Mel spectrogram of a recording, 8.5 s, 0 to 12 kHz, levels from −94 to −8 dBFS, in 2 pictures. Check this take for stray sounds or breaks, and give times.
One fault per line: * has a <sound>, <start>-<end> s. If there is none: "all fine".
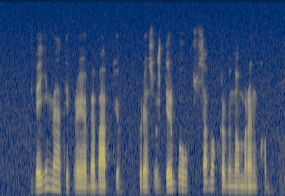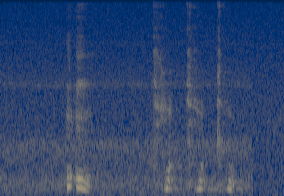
* has a throat clearing, 5.2-5.8 s
* has a cough, 6.5-8.0 s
